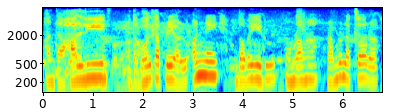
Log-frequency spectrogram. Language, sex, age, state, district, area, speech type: Nepali, female, 18-30, West Bengal, Alipurduar, urban, spontaneous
